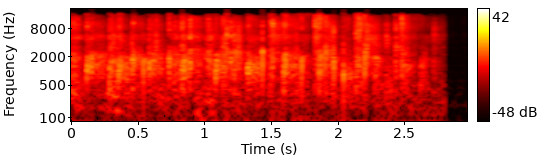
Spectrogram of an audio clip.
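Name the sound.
audience applause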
